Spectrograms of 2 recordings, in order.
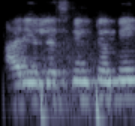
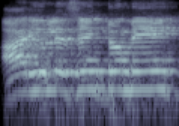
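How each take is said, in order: First: It is said softly, with small amplitude. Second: It is said loudly, with large amplitude. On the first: Less power is transmitted. "amplitude is small" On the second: More power is transmitted, so it travels farther. "that amplitude was more that is why you hear loud"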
